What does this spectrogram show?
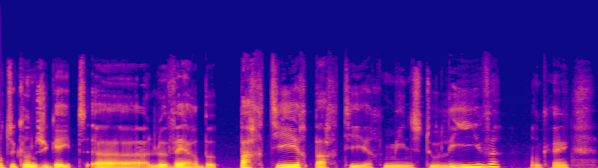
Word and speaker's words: part: Il, elle, part. Final T not pronounced. Il, elle, part.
